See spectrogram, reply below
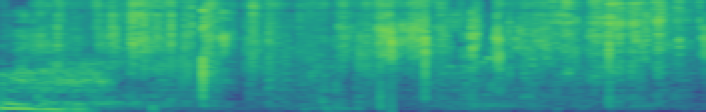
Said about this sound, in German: Oh, schon wieder Knackfolie.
